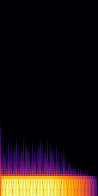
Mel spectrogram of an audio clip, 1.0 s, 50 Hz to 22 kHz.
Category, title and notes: Instrument samples > Synths / Electronic
WHYBASS 1 Bb
bass, fm-synthesis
